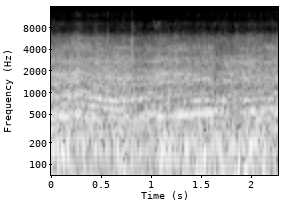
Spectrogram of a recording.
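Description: Electric e-bike mid-drive motor whining, its pitch wavering up and down with speed, over a steady rumble of wind and tyres on a dirt trail.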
